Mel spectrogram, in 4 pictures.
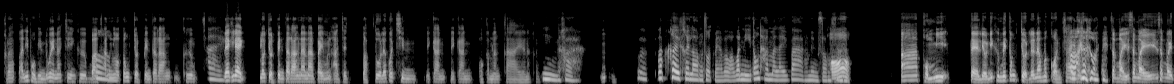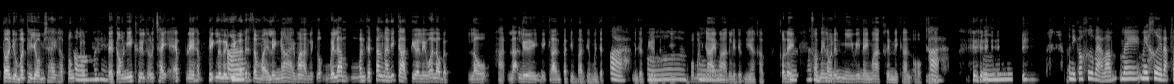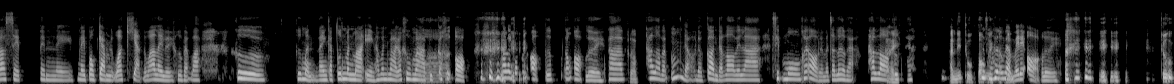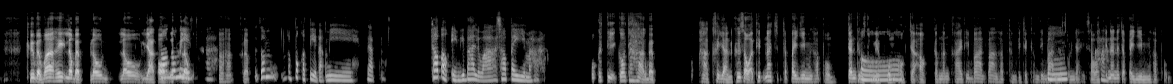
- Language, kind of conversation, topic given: Thai, unstructured, คุณเคยเลิกออกกำลังกายเพราะรู้สึกเหนื่อยหรือเบื่อไหม?
- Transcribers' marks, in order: tapping; laughing while speaking: "อ๋อ เออ โอเค"; "เวลา" said as "เวลัม"; chuckle; other background noise; chuckle; other noise; giggle; laughing while speaking: "ถูก"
